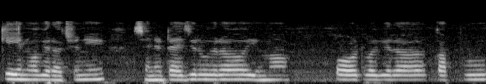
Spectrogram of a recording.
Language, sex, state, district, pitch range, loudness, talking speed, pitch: Garhwali, female, Uttarakhand, Tehri Garhwal, 210-225 Hz, -16 LUFS, 150 wpm, 220 Hz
